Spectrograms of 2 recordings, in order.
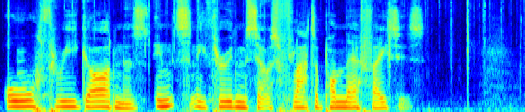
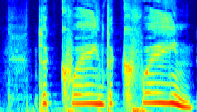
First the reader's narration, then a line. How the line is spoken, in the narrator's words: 5, who had anxiously been looking around the garden, called out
